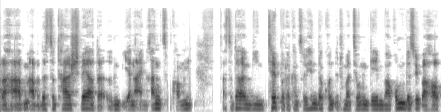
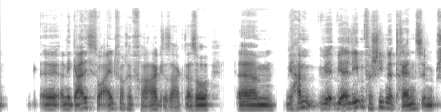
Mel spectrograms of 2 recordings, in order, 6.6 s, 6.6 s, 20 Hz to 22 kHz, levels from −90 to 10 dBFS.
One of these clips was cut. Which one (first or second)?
second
